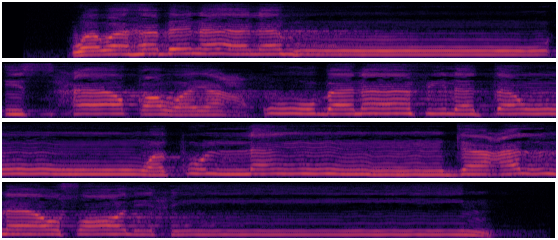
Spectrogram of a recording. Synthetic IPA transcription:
wawaɦabnaːlaɦʊ | ʔɪsħaːqɑwajaʕquːbanaːfɪlat̪ | wakʊlːan | d͡ʒaʕalnaːsˤɑːlɪħi | n

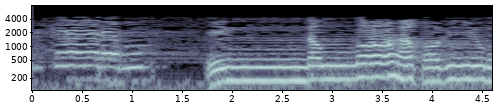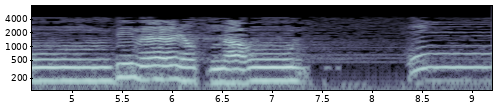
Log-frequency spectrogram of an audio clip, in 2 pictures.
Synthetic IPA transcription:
kaːlabʊ | ʔɪnː | alˤːɑːhaxɑbiːɾʊmbɪmaːjɑsˤnaʕuːn | ʔɪn

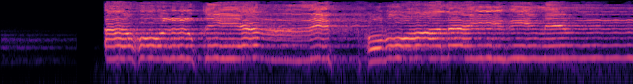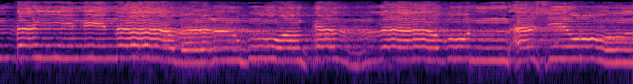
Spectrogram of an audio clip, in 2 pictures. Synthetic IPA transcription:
ʔaʔʊlqɪjaðːɪkɾʕalajhɪmɪm | bajnɪnaːbalɦʊwakaðː | abʊn | ʔaʃɪɾ

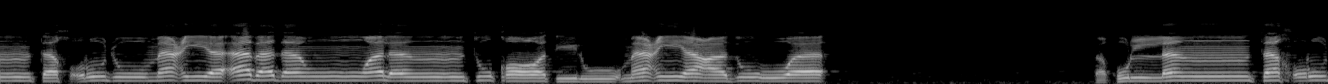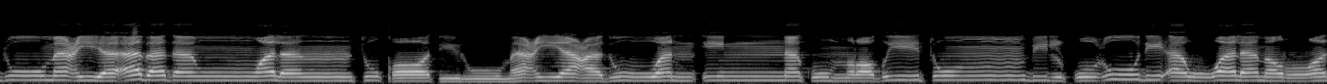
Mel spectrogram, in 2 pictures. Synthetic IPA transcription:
t̪axɾʊd͡ʒuːmaʕɪjaʔabad̪anwalant̪ʊqɑːt̪ɪluːmaʕɪjaʕad̪ʊwːaː | fɑ̰qʊlːant̪axɾʊd͡ʒuːmaʕjaʔabad̪anwalant̪ʊqɑːt̪ɪluːmaʕjaʕad̪ʊwːanʔɪnːakʊmɾˤɑd̪ˤiːt̪ʊmbɪlqʊʕuːd̪ɪʔawːalamɑrˤːɑ

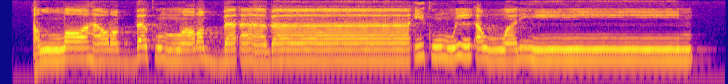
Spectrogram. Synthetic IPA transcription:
ʔɑlːɑːɦaɾˤɑbːakʊmwɑɾˤɑbːaʔaːbaː | ʔɪkʊmʊlʔawːaliː | n

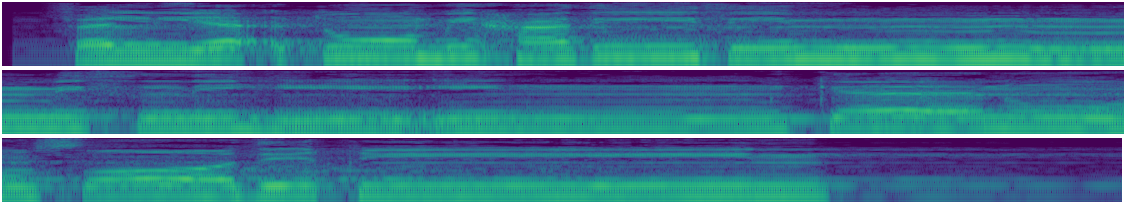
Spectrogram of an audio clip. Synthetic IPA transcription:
faljaʔt̪uːbɪħad̪iːθɪm | mɪθlɪɦɪʔɪnkaːnuːsˤɑːd̪ɪqiːn

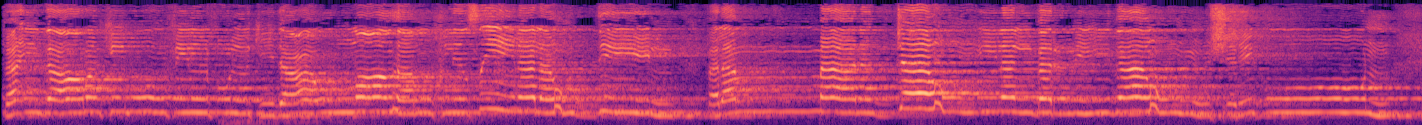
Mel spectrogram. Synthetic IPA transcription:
faʔɪðaːɾˤɑkɪbuːfilfʊlkɪd̪aʕawɑlˤːɑːhmʊxlɪsˤiːnalahʊd̪ːiːn | falamː | aːnad͡ʒːaːhʊmʔɪlaːlbɑrˤːɪʔɪðaːhʊmjʊʃɾɪkuːn

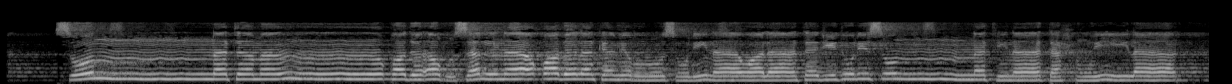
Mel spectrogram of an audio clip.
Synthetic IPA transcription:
sʊn | at̪mɪŋ | qɑd̪ʔɑɾˤsalnaːqɑblakamɪnːʊsʊlɪnaːwalaːt̪ad͡ʒɪd̪lɪsʊnː | atnaːt̪aħwiːlaː

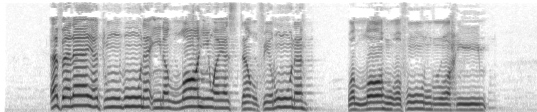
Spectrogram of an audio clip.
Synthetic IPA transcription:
ʔafalaːjat̪uːbuːnaʔɪlaːlˤːɑːhɪwajast̪aɣfɪɾuːna | wɑlːɑːhʊɣafuːɾrˤːɑħiːm

